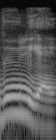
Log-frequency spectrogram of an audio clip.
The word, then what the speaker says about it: Lhuillier: by the third year they were saying Lula not only were they saying her name but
